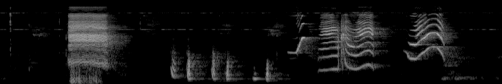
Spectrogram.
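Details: An Indian ringneck parakeet that talks, saying "mummy mummy". A loud noisy burst and a few short clicks come first, then three strained, arching syllables with a nasal, rising-falling tone.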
